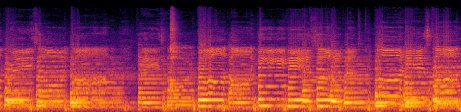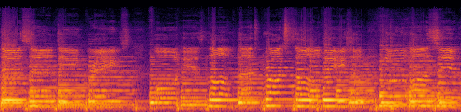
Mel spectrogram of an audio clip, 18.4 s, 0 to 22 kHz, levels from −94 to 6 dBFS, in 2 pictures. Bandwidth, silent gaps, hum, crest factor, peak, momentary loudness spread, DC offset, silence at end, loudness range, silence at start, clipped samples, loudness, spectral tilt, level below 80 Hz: 10.5 kHz; none; none; 10 dB; 0 dBFS; 8 LU; under 0.1%; 0 s; 4 LU; 0 s; under 0.1%; -10 LUFS; -6.5 dB/octave; -44 dBFS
